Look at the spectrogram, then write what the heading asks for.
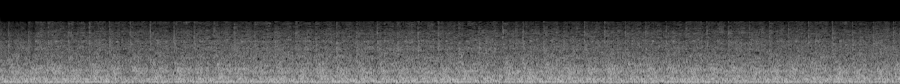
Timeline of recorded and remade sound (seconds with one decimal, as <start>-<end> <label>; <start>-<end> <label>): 0.0-9.0 recorded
